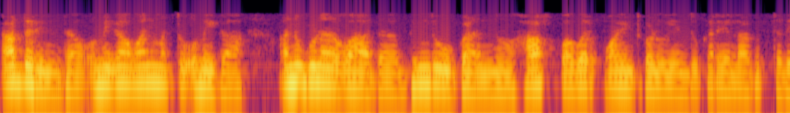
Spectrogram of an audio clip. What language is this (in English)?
Kannada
